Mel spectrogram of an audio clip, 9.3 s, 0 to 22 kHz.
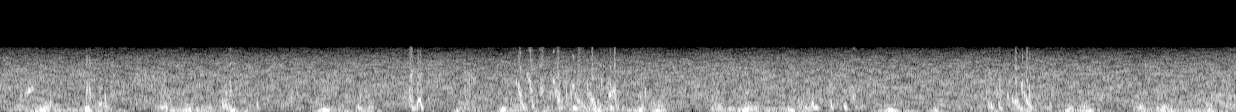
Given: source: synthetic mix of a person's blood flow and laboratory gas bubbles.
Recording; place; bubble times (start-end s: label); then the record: Doppler ultrasound of blood flow; precordium
0.00-0.44 s: bubbles
0.62-0.86 s: bubbles
1.20-1.31 s: bubbles
1.64-1.79 s: bubbles
1.90-1.98 s: bubbles
2.17-2.23 s: bubbles
2.66-2.83 s: bubbles
3.04-3.21 s: bubbles
3.46-3.58 s: bubbles
3.85-4.68 s: bubbles
4.78-4.90 s: bubbles
5.21-5.51 s: bubbles
5.95-6.47 s: bubbles
7.16-7.79 s: bubbles
7.82-7.92 s: bubbles
9.00-9.28 s: bubbles
From the record:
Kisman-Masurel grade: 242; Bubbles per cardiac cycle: several, 3 to 8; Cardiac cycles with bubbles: 100%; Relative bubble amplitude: moderate (0.250 to 0.450); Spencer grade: 3 (all of the cardiac periods contain showers or single bubble signals, but not dominating or overriding the cardiac motion signals); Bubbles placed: anywhere in the cardiac cycle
